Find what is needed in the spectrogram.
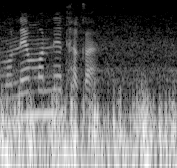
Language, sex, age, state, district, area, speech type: Assamese, female, 60+, Assam, Dibrugarh, rural, read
